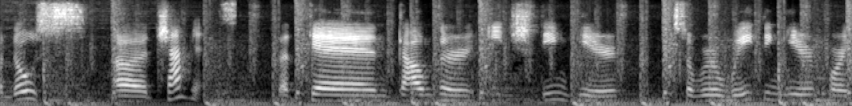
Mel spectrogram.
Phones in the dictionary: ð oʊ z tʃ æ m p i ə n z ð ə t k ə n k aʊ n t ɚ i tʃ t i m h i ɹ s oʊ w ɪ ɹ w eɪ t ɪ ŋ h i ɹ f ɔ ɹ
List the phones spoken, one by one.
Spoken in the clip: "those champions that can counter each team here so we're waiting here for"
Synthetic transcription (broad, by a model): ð oʊ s tʃ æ m p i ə n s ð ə t k ə n k aʊ n t ɚ i tʃ t i m h i ɹ s oʊ w ɪ ɹ w eɪ t ɪ ŋ h i ɹ f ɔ ɹ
